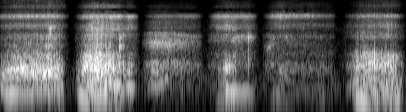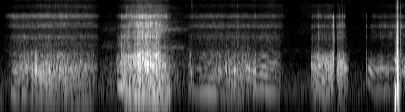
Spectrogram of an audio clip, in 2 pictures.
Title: Sick snoring boy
